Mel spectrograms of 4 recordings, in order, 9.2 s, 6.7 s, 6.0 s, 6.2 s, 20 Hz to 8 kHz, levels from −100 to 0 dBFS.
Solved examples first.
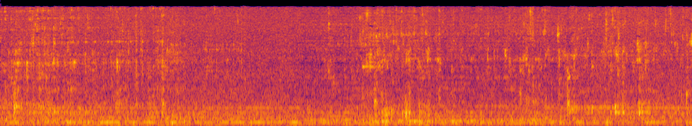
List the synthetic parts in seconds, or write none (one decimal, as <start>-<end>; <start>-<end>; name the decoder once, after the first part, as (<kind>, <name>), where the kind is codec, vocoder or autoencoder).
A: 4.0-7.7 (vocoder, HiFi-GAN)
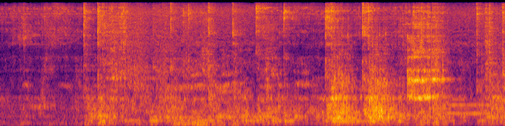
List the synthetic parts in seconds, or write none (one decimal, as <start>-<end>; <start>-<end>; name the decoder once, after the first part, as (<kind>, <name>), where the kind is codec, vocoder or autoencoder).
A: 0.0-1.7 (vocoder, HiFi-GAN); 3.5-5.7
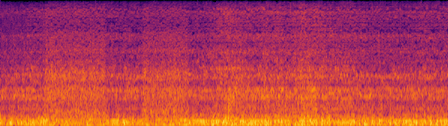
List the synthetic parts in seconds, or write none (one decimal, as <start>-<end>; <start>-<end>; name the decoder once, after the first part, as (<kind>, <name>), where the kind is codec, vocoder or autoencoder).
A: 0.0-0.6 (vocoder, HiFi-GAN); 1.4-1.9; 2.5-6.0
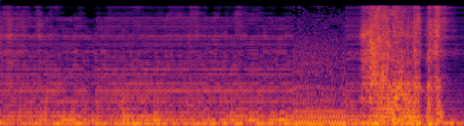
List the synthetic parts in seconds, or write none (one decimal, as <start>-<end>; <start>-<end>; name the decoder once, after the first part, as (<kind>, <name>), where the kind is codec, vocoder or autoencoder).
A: 0.0-3.9 (vocoder, HiFi-GAN); 4.6-6.2

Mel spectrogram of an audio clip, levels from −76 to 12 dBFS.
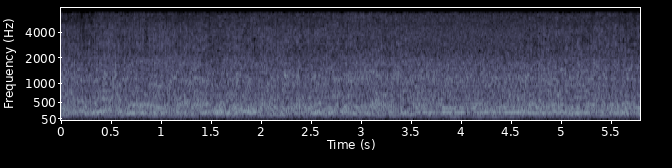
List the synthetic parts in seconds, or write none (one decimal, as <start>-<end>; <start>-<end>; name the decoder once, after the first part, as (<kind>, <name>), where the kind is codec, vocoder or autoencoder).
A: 0.0-3.5 (vocoder, HiFi-GAN); 4.6-5.8

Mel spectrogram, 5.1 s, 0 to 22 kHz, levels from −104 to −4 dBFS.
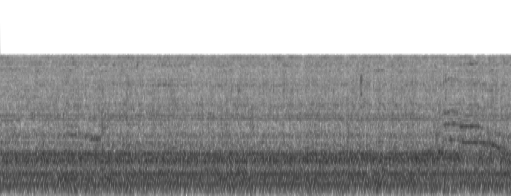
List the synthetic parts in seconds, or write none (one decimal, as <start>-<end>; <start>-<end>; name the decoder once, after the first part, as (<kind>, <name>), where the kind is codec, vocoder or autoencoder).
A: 0.0-5.1 (vocoder, HiFi-GAN)

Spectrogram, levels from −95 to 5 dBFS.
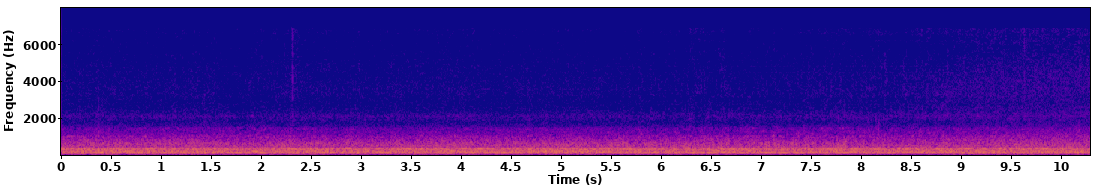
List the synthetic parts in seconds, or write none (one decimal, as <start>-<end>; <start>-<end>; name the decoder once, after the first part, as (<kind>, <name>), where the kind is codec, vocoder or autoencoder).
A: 1.6-2.1 (vocoder, HiFi-GAN); 5.4-8.9

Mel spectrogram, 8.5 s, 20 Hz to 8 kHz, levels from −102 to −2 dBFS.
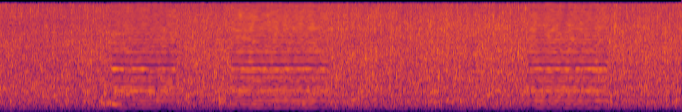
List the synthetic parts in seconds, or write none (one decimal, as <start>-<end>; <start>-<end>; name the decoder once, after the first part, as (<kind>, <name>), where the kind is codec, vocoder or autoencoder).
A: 1.4-2.2 (vocoder, HiFi-GAN); 2.9-4.1; 6.6-7.6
